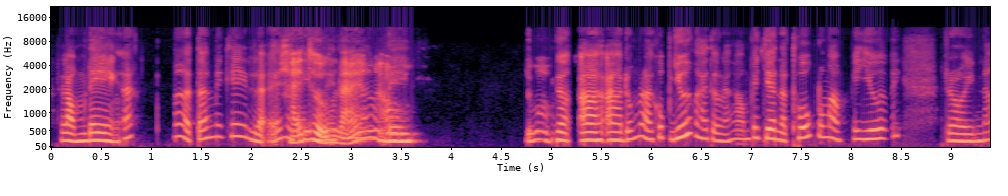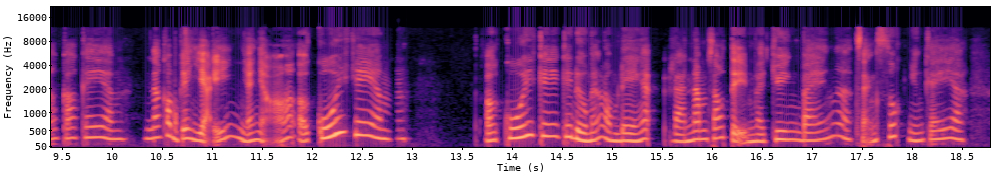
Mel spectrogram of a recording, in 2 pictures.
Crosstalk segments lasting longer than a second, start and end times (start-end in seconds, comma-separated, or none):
2.3-3.6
